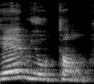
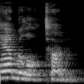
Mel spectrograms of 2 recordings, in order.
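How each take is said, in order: First: HAMILTON with the L turned into a U, Brazilian style; Portuguese-style L. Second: HAMILTON with a clear English L, not a U. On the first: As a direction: say Hamilton as "Hamiuton". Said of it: "com a pronúncia do português do L". (Hamilton com L de português, som de U) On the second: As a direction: keep the L sound inside Hamilton. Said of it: "em inglês é esse L". (Hamilton com o L do inglês) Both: Shown as a demonstration.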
